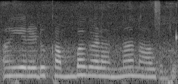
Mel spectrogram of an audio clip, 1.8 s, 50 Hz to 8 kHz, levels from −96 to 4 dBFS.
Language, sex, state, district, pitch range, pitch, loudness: Kannada, female, Karnataka, Dakshina Kannada, 245-260 Hz, 255 Hz, -29 LUFS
